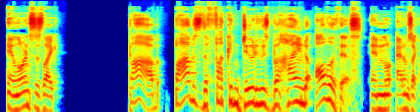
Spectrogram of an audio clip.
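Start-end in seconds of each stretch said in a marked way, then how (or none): 1.9-5.4 high-pitched, indignant outburst; outraged realisation. Retold or imitated. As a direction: act out an exasperated revelation. Lawrence's outraged realisation acted out.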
